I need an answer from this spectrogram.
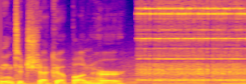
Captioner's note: ringing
